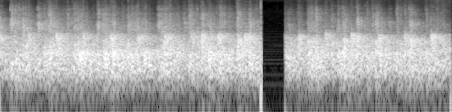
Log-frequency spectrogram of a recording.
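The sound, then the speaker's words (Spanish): Steady applause during a Spanish-language sermon, given to the "King of Kings and Lord of Lords": a dense wash of many hands clapping at an even, sustained loudness, briefly cut to silence for a moment before resuming just as strong. “Démosle un buen aplauso al Rey de Reyes y Señor de Señores.”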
